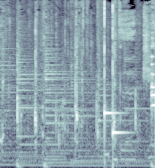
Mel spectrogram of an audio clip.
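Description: Cartoon sound effect of a horse's hooves clip-clopping, a few separate knocks, over an instrumental children's music backing.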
